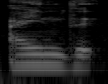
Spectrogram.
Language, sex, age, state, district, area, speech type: Tamil, male, 18-30, Tamil Nadu, Erode, rural, read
